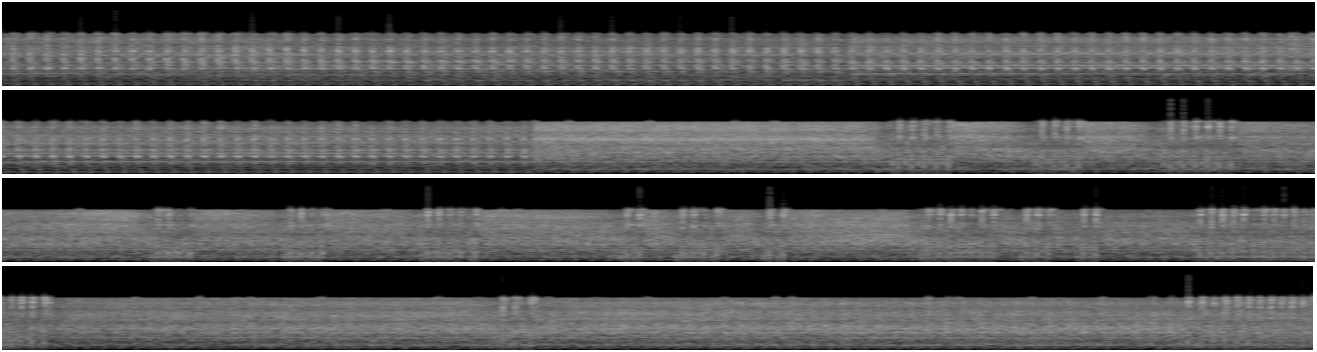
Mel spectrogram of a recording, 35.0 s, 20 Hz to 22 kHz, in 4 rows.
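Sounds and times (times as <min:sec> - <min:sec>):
air hammer rattling: 0:00.0 - 0:12.4, 0:14.5 - 0:17.2, 0:18.4 - 0:26.8, 0:29.0 - 0:30.0, 0:34.1 - 0:35.0
drilling rig engine running: 0:00.0 - 0:35.0.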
